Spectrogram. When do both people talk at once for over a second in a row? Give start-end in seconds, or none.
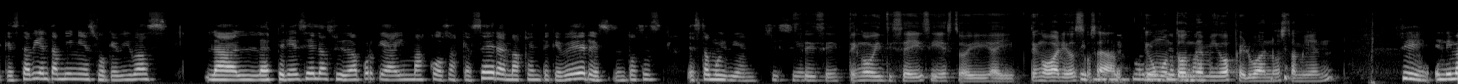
10.8-12.1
